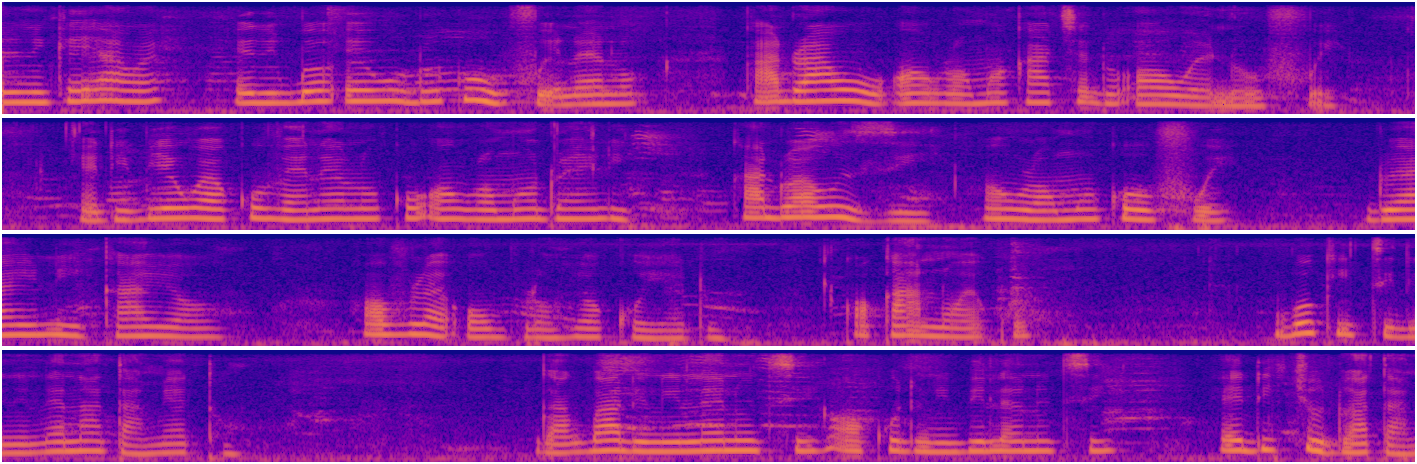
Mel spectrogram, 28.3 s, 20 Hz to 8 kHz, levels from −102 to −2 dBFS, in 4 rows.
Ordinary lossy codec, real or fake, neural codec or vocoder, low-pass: AAC, 48 kbps; real; none; 7.2 kHz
